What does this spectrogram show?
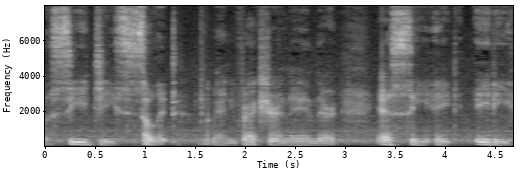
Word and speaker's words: CGSULIT: foreign could probably only be pronounced as the CG solid the manufacturer named their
